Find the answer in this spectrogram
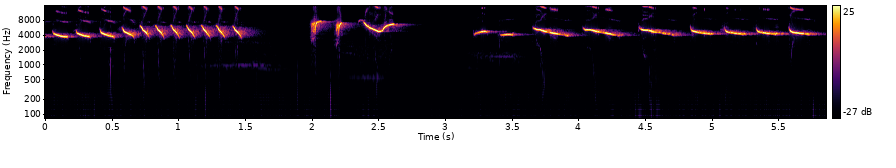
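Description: Purple-throated sunbird giving a fast series of high, sharp chips, about ten per second, then a pause and a slower run of thin, falling whistled notes.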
